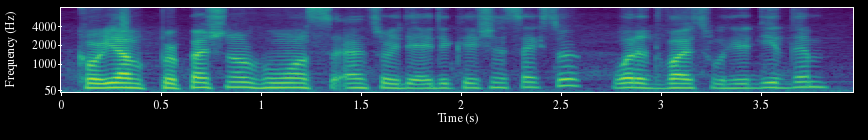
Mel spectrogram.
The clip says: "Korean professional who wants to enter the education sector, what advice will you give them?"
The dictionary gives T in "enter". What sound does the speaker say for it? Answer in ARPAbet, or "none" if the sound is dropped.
S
